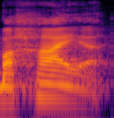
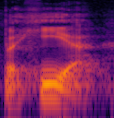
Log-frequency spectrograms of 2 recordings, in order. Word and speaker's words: Bahia: Augustine grass centipede zojja and Bahia that's an pronouncing along it's supposed to be pronounced Bahia but you guys warm season temps when when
